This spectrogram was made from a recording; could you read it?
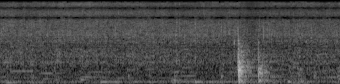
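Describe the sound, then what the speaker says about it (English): Vegetables frying in a pan for Puerto Rican rice with salami, a steady broadband sizzle throughout with a couple of sharp utensil scrapes or stirs near the end, close and alone. "That I'm going to add all my veggies."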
